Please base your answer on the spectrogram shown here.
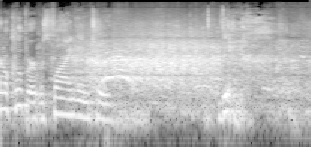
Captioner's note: audience laughing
